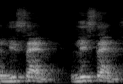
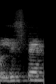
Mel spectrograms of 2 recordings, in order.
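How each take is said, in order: First: "Listen" with a silent t; correct listen. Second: "लिस्टेन" with the t sounded; mispronounced listen. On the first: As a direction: say "Listen" as LIS-en, no t sound. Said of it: "क्या पढ़ना है?". ("Listen" में ट को मौन रखकर) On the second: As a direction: say "लिस्टेन" as spelt, voicing the t. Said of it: "इसको लिस्टेन नहीं पढ़ना है". ("लिस्टेन" में ट का उच्चारण करते हुए) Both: Shown as a demonstration.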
